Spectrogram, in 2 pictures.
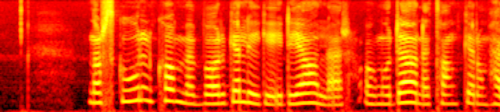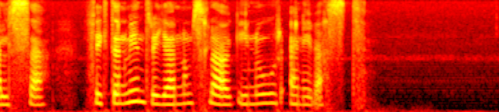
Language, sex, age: Norwegian, female, 25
